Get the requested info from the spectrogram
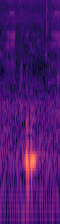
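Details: Two-month-old Miniature Schnauzer puppy, fast asleep and snoring: a brief, low, two-part snore lasting about a quarter second, with a tiny break in the middle, against quiet indoor background.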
